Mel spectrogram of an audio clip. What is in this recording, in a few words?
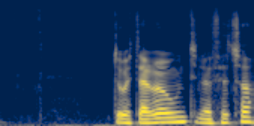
"rownd", Welsh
